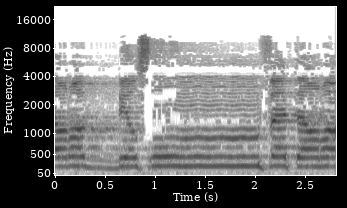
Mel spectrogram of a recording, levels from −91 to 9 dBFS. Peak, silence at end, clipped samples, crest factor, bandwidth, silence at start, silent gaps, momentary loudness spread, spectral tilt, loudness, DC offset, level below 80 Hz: -4 dBFS; 0 s; under 0.1%; 18 dB; 11 kHz; 0 s; none; 6 LU; -2 dB/octave; -20 LUFS; under 0.1%; -56 dBFS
